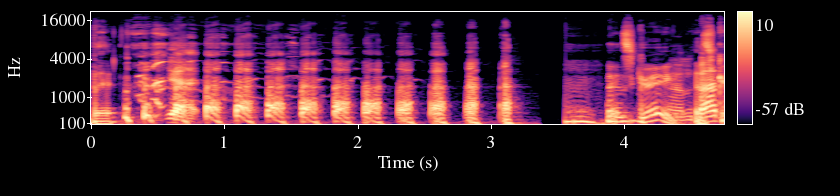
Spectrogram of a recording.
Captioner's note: laughter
